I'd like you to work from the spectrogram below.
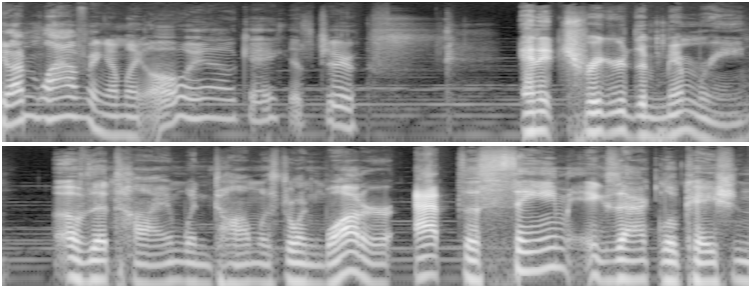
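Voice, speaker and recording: Animated man laughing through a story. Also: fairly low pitch. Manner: laughs often, animated retelling with swearing. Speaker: podcast host. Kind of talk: casual personal storytelling. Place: bedroom.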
